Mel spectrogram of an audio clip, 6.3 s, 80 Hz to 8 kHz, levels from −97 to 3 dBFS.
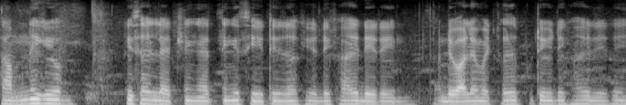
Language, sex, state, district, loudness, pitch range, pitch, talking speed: Hindi, male, Madhya Pradesh, Umaria, -20 LUFS, 100-110 Hz, 105 Hz, 220 wpm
